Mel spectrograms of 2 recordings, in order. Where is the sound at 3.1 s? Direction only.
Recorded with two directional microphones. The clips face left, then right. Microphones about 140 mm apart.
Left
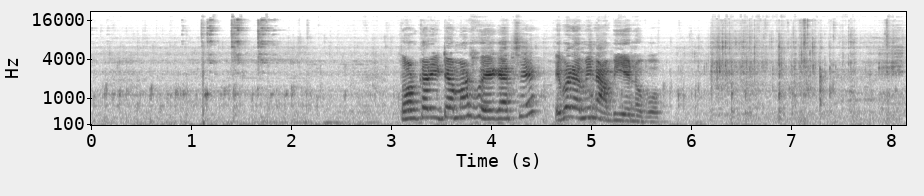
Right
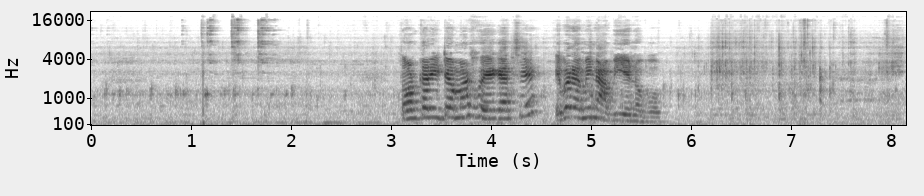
50° left (ahead or behind).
